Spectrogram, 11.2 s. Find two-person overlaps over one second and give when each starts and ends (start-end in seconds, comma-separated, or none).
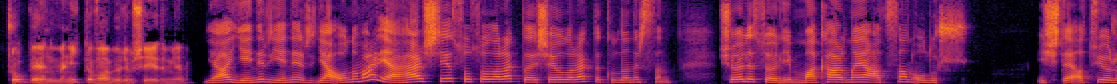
none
